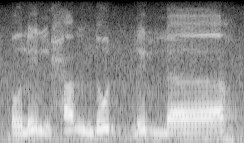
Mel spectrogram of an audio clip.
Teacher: لفظ اللہ باریک ہوگا یہاں پہ کیونکہ اس سے پہلے زیر ہے، کسرہ ہے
